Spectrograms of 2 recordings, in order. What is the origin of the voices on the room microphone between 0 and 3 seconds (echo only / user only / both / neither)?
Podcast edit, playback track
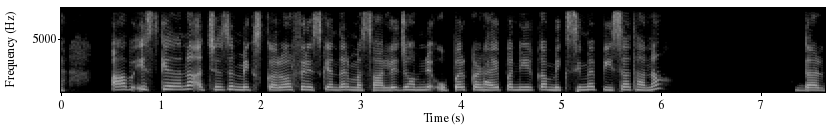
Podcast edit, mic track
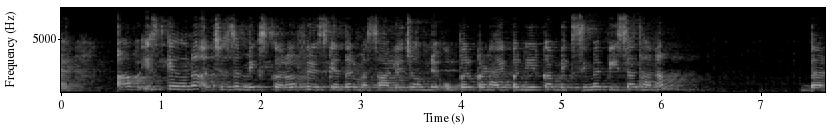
echo only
